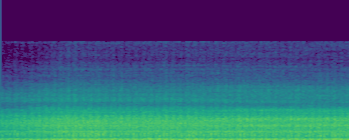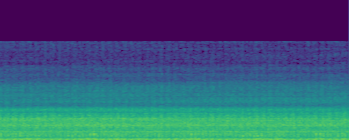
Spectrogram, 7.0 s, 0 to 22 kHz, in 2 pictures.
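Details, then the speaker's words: Honda CBR150 LED after repair for a noisy engine: steady, even idle with a smooth regular beat and no ticking or rattle; oil now sprays properly to the cylinder head, and the engine is quiet and healthy. "Eh sudah bagus kembali dan suaranya pun halus tidak Berisik dan olinya yang menuju ke Blockhead bagus nyembur tid"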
